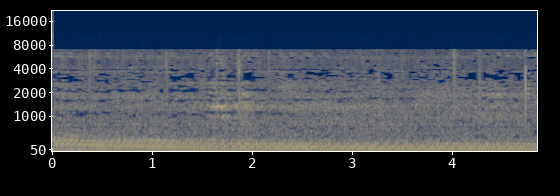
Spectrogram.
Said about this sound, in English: All right, now pull up over there. Keep the motor running.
